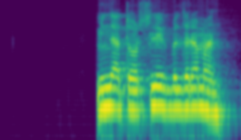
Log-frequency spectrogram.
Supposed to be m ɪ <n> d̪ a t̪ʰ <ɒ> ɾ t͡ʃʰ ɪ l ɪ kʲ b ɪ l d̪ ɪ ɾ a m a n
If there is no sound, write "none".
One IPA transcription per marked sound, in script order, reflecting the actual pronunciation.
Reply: n, ɒ

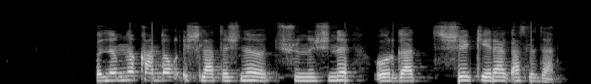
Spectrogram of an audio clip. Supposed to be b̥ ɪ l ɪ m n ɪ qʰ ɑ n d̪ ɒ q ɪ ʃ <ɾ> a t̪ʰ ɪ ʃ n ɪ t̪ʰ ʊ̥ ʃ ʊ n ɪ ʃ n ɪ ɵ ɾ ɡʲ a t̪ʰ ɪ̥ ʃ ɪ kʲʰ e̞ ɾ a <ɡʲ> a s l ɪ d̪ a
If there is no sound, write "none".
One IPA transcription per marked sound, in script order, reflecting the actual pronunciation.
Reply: l, kʲ

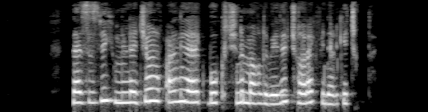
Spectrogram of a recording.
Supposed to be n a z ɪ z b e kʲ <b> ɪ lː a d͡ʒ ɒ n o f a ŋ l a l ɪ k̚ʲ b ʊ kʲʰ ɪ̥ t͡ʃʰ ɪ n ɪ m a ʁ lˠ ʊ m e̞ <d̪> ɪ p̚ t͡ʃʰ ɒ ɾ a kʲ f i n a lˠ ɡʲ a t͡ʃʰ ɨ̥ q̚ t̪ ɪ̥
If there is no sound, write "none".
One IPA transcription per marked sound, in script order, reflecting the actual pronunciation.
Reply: m, t̪

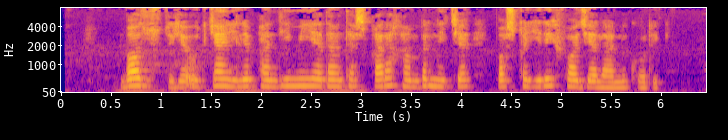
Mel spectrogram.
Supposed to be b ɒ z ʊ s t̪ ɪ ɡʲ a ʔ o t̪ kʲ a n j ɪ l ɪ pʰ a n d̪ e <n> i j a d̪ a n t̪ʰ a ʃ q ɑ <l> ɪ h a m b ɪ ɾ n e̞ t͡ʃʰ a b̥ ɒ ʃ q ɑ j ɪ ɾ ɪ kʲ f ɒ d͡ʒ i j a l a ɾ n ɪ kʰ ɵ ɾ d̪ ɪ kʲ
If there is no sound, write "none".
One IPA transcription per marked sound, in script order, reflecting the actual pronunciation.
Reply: m, ɾ

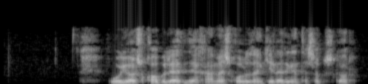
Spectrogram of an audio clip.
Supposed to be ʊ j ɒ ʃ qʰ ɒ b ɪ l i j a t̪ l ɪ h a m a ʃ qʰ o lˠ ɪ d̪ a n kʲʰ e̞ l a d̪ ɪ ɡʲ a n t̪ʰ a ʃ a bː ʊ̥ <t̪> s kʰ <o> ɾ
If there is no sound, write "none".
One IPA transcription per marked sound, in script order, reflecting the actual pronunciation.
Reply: none, ɒ

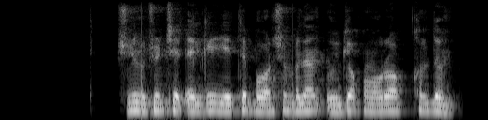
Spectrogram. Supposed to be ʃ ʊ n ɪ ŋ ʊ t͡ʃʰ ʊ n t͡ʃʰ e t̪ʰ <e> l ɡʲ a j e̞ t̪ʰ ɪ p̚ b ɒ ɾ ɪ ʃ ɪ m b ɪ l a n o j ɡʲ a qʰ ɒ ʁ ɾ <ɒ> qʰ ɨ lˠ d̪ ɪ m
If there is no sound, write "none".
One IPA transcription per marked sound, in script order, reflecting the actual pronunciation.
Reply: e, ɒ

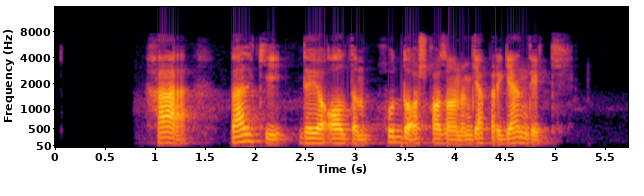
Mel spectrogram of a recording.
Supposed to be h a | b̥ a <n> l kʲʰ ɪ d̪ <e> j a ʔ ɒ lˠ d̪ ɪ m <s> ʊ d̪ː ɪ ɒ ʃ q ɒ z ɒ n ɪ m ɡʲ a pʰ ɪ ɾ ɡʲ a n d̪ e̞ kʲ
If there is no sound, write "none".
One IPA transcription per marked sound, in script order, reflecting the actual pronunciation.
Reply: none, e, χ

